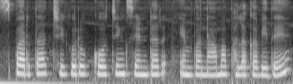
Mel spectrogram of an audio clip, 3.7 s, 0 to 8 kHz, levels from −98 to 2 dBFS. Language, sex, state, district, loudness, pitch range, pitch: Kannada, female, Karnataka, Bangalore, -16 LUFS, 235-265 Hz, 250 Hz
